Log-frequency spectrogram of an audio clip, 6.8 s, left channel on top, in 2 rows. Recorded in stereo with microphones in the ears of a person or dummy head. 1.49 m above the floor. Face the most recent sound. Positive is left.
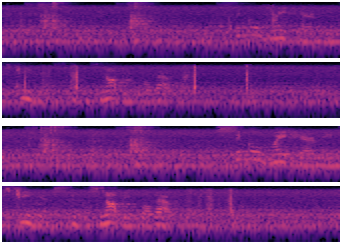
turn(degrees=-25)  # may be behind; listen again after turning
